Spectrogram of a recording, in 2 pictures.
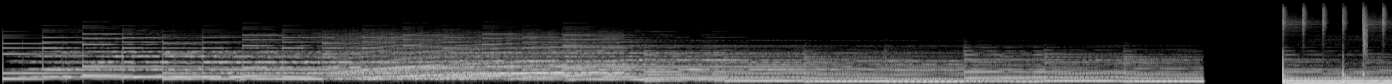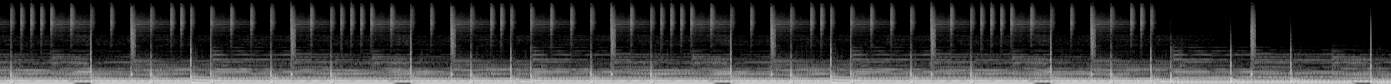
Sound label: Beat; Bridge Music Winter 2018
